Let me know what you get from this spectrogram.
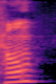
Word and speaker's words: Homme: Josh Homme.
